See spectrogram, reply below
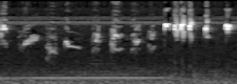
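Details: Short burst from a Bornean palas white-eye singing 'isian alam' style: a few soft slurred notes, then a quick cluster of loud, piercing high chips near the end, over a low hum.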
